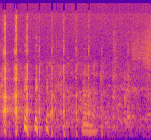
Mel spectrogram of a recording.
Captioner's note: laughter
